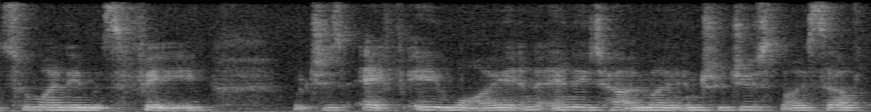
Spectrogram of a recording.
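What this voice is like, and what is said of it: Stoke accent, hard to understand. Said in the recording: “Stoke accent ... sometimes my accent can be quite hard to understand”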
